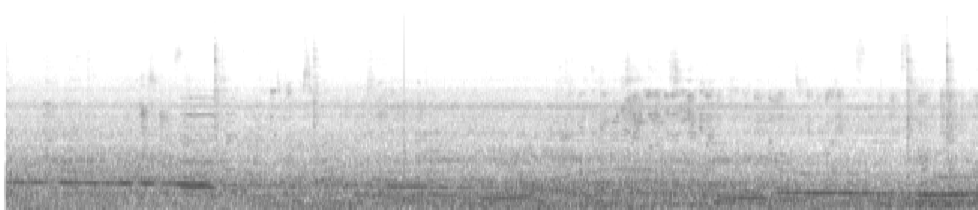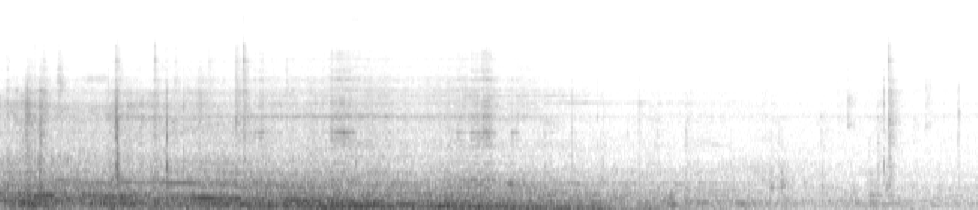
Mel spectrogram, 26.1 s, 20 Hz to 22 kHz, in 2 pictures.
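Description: A CAF Urbos 3 tram running and then braking into a stop. The motor whine falls slowly in pitch as it slows, over wheel-on-rail rumble and scattered clicks. The rumble dies away about 21 seconds in as the tram comes to a halt.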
